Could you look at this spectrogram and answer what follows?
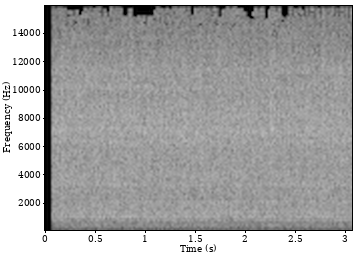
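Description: A 1995 Honda Accord engine idles steadily and loud and close, a smooth even mid-range drone with a low rhythmic pulse, with no voices.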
